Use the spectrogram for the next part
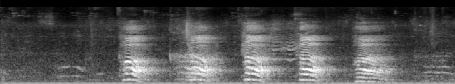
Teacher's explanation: ज्या वर्णांचा उच्चार करण्याकरिता जास्त शक्ती लागते त्या वर्णांना महाप्राण वर्ण असे म्हणतात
